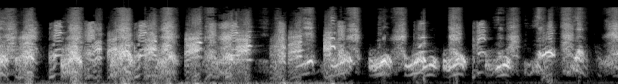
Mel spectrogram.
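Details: Black-crowned night heron, a night-active bird of ponds, fish enclosures and beels, giving rapid harsh squawks in close succession, broad rasping bursts ending in shorter bent tonal notes, with several callers overlapping.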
